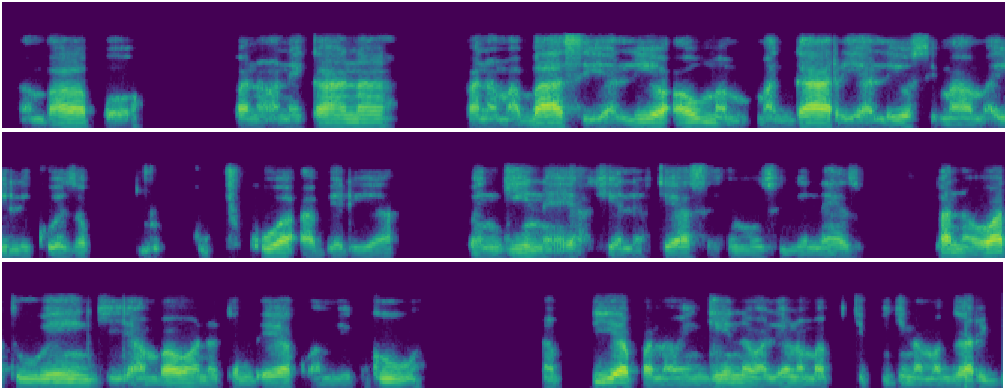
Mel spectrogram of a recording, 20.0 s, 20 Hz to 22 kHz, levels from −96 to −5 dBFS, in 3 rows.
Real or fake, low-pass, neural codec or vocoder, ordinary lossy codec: fake; 7.2 kHz; codec, 16 kHz in and 24 kHz out, 1 kbps, XY-Tokenizer; Opus, 32 kbps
